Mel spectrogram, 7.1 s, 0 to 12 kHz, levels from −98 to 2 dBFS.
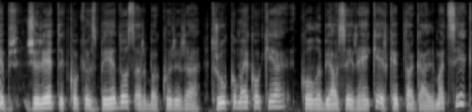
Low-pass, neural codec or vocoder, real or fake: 10.8 kHz; codec, 24 kHz, 3.1 kbps, DualCodec; fake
